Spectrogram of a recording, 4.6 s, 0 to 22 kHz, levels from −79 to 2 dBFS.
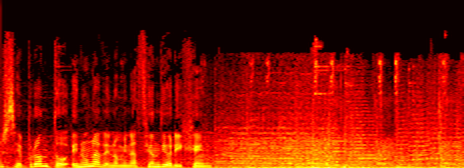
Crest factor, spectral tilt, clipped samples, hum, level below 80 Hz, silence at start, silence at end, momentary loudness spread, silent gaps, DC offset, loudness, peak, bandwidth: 16 dB; -5 dB/octave; under 0.1%; none; -30 dBFS; 0 s; 0 s; 5 LU; none; under 0.1%; -19 LUFS; -4 dBFS; 18 kHz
